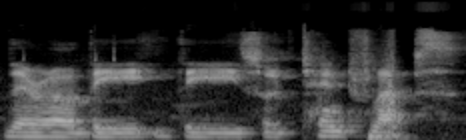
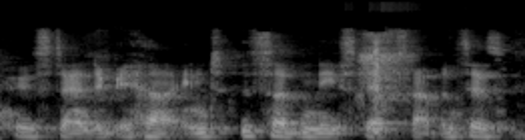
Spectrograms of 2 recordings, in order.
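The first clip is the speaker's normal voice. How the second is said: ordinary delivery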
